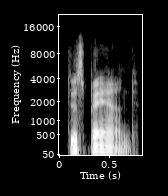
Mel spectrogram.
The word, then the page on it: disband: American English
